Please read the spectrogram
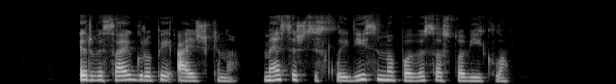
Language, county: Lithuanian, Vilnius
